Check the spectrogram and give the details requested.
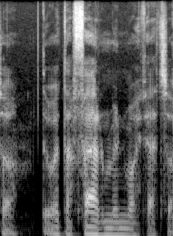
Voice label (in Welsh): "fferm" Welsh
